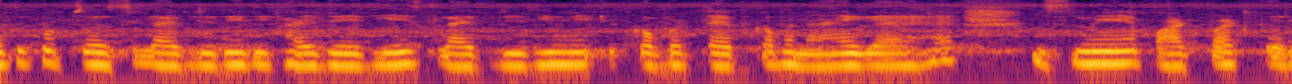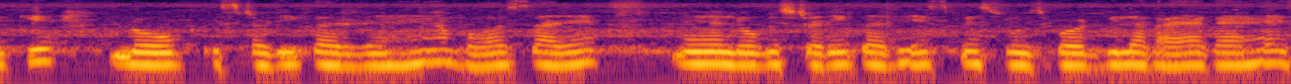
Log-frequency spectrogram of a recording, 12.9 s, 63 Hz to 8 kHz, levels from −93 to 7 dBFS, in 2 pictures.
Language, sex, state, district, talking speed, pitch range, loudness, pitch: Hindi, female, Bihar, Gaya, 190 wpm, 185-205 Hz, -15 LUFS, 195 Hz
